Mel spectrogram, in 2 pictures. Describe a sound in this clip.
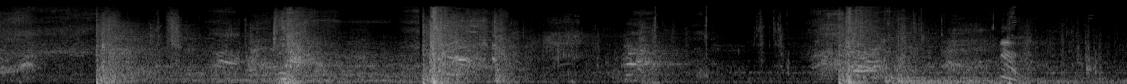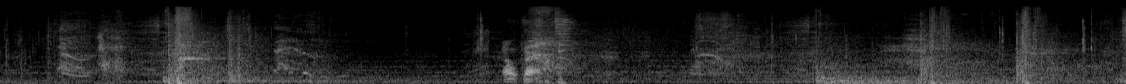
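A shotgun fires loud, echoing blasts again and again.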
